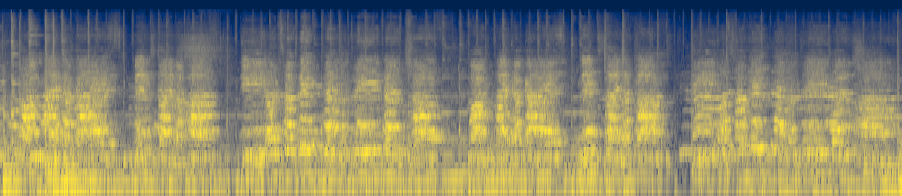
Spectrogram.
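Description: A group of voices singing a song together with music, in phrases separated by short breaks.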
